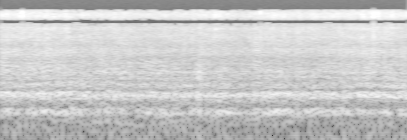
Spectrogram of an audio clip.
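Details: Bees busy pollinating produce a dense, unbroken buzzing drone, layered tones holding steady for the whole stretch with slight swells in loudness.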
